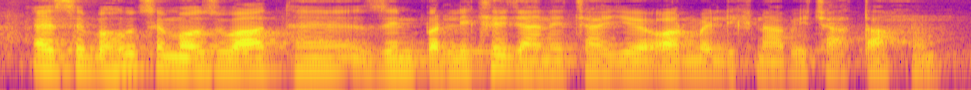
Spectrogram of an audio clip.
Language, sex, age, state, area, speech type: Urdu, male, 18-30, Uttar Pradesh, urban, spontaneous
